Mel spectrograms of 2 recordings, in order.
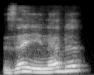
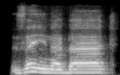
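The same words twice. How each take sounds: First: Said in the usual way. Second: زينبات drawn out slowly, ending stretched; slow demo of the plural. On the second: Shown as a demonstration. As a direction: spell out زينبات syllable by syllable. (نطق زينبات ببطء وتمهل) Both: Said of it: "فماذا فعلت أنا هنا؟".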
